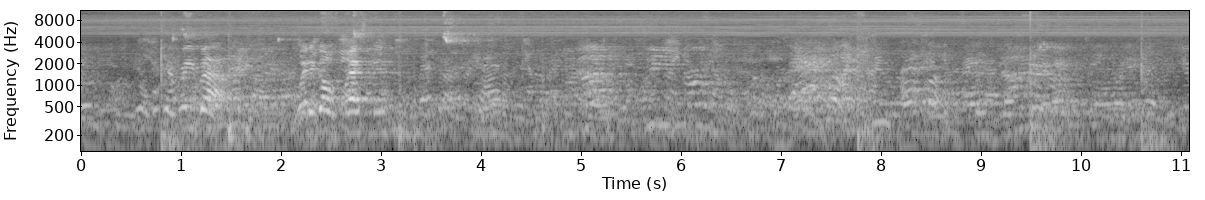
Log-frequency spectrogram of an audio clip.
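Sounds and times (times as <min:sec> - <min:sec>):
indistinct talking in a gymnasium: 0:00.0 - 0:11.0.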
